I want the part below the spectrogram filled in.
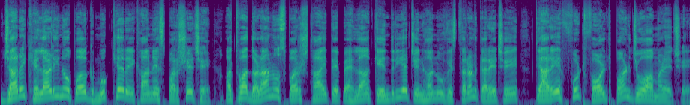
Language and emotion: Gujarati, neutral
